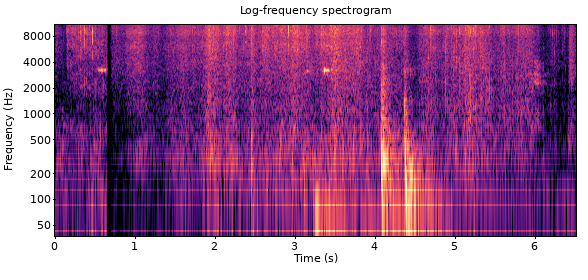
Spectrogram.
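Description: A plastic bag rustling and crinkling as clothes are pushed into it, with the camera being handled close by. Two sharp knocks come a little past the middle.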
